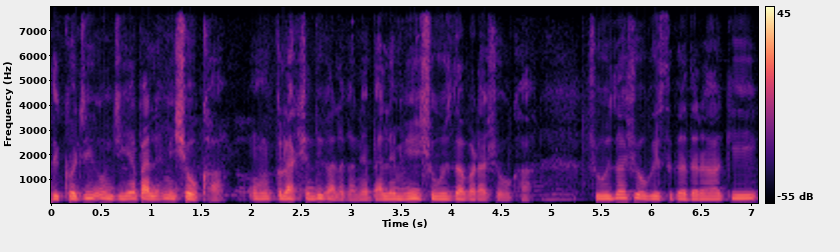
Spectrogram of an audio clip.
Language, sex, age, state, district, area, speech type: Dogri, male, 30-45, Jammu and Kashmir, Jammu, urban, spontaneous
